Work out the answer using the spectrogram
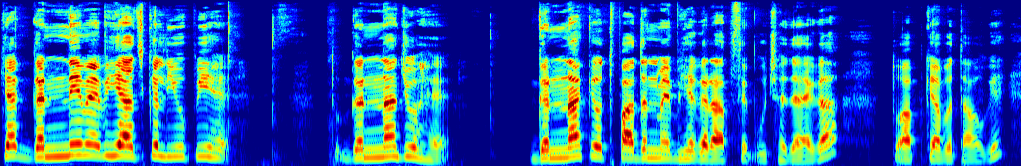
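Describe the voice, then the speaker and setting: A man's voice: high voice, dry recording. A male teacher runs an online exam-prep lesson, quizzing his students and affectionately calling them son and brother. He drills each answer by repeating it several times. The recording is dry and close, with no room sound. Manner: repetitive drilling, answers his own questions.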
